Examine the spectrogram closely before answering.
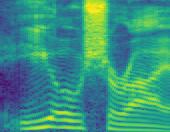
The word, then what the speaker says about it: Io Shirai: And how do you pronounce her opponent's name? Because I don't want to botch Io Shirai. Io Shirai.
